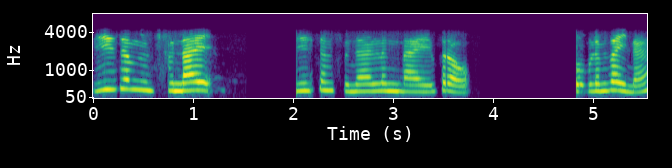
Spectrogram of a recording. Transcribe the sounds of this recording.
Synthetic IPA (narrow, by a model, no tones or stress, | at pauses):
zizɯmsunaj | zizɯmsunajlɯŋnajpʰɯɾaw | pɾoblemzainɯ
